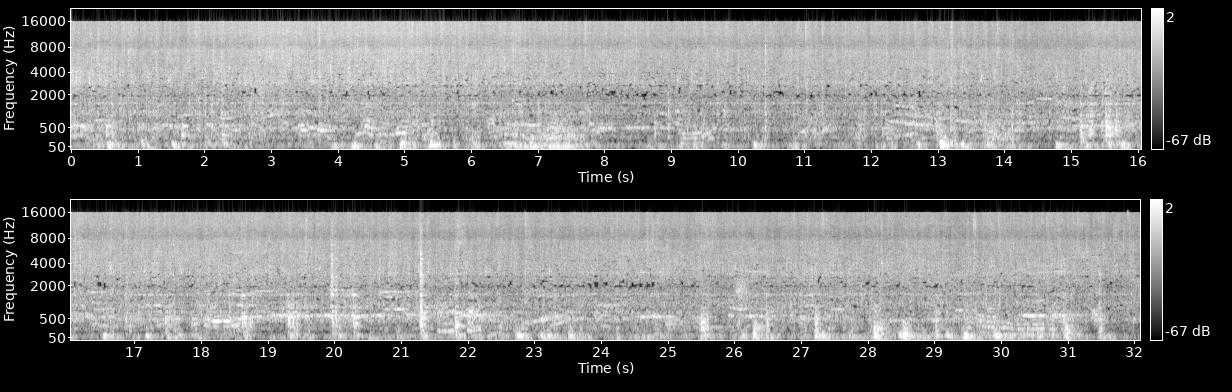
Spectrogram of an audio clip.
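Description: Chicken breast pieces sizzling steadily on a hot electric grill pan, a wet hiss as the meat gives off a lot of water. A few short clicks of the tongs against the pan as the pieces are turned.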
